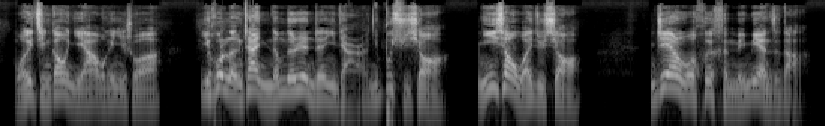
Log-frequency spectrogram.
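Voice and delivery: firm, scolding tone. Telling about fights with his wife, the speaker imitates her warning him. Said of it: "就警告我".

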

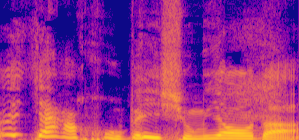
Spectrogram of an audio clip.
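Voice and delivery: jokey, ribbing tease. Retelling own words from an argument: imitating own teasing, joking tone. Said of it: "很开玩戏谑的说".

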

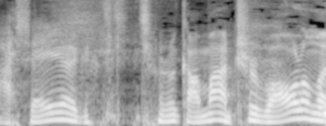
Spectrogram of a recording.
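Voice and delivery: put-on Tianjin dialect, badly done. Act out your father answering a phone call from home, in a bad Tianjin dialect imitation. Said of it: "跟我说天津话".

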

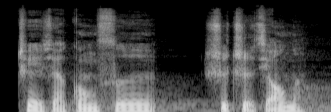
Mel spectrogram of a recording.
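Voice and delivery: ordinary talk

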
